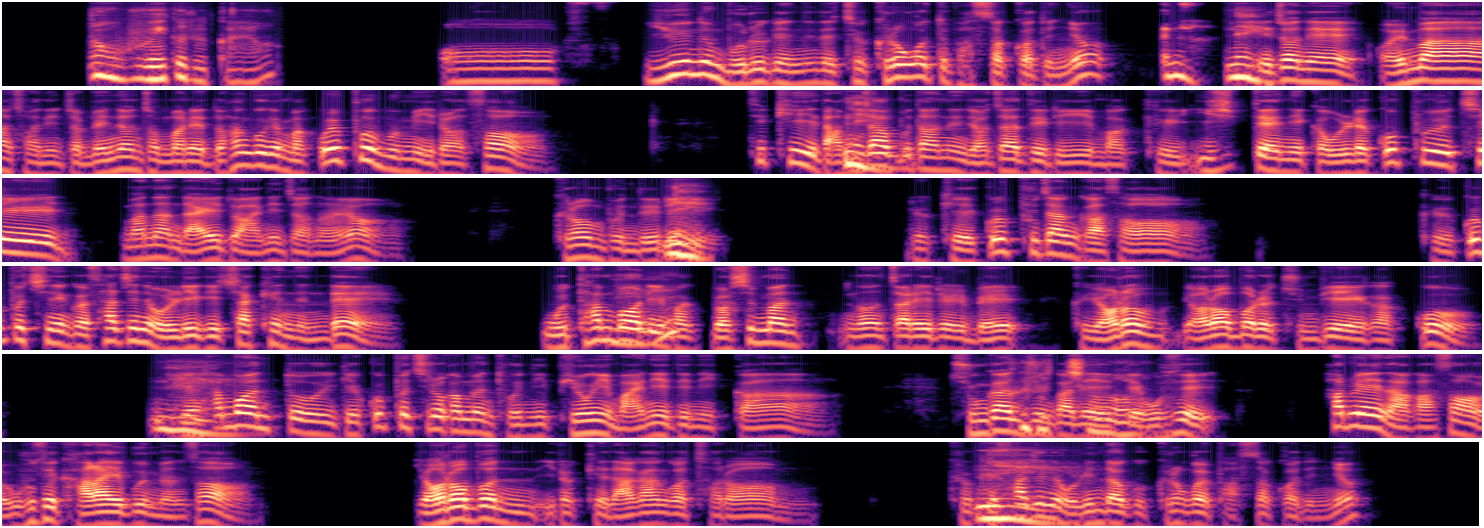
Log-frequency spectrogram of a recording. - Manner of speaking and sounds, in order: other background noise; throat clearing
- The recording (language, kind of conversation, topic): Korean, podcast, 다른 사람과의 비교를 멈추려면 어떻게 해야 할까요?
